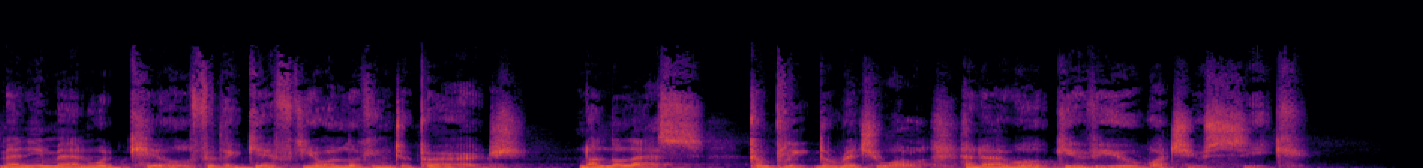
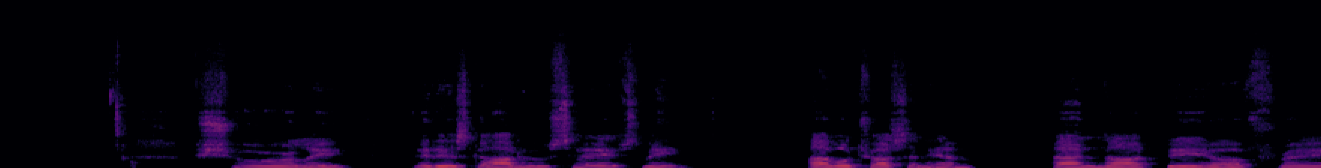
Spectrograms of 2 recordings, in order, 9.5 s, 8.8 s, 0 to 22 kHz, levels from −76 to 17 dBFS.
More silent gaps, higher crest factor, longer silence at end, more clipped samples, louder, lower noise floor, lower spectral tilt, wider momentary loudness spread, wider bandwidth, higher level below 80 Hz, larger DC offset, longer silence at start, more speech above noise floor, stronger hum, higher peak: neither; about the same, 16 dB vs 18 dB; first, 0.75 s vs 0 s; neither; first, -20 LUFS vs -39 LUFS; second, -61 dBFS vs -87 dBFS; about the same, -4.5 dB/octave vs -5 dB/octave; second, 5 LU vs 13 LU; second, 15 kHz vs 17.5 kHz; first, -44 dBFS vs -88 dBFS; neither; second, 0 s vs 0.75 s; second, 42 dB vs 49 dB; neither; first, -4 dBFS vs -22 dBFS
